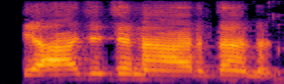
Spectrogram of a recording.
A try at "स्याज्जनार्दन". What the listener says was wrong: स्याज नहीं स्याज वो आधा है तो बहुत थोड़ा सा उच्चारण आएगा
